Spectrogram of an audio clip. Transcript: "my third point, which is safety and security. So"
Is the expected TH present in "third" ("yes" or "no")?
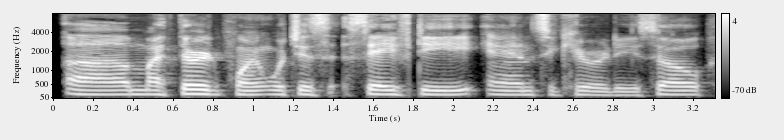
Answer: yes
